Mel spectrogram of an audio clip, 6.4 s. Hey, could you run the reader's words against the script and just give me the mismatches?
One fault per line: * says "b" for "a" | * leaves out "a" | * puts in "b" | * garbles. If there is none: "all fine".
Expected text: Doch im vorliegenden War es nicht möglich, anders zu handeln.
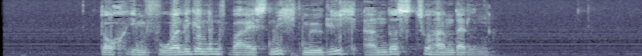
all fine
